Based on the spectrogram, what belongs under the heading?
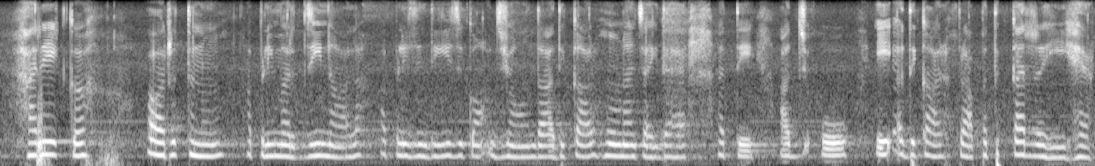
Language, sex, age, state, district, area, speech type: Punjabi, female, 18-30, Punjab, Bathinda, rural, spontaneous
